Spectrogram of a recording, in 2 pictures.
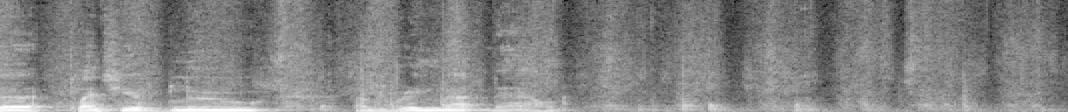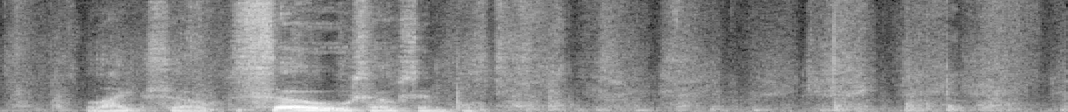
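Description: A brush sweeps softly across paper.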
